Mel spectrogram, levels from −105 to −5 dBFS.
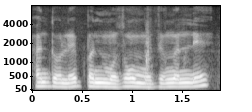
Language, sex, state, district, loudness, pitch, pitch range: Wancho, male, Arunachal Pradesh, Longding, -12 LUFS, 140 Hz, 135-145 Hz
